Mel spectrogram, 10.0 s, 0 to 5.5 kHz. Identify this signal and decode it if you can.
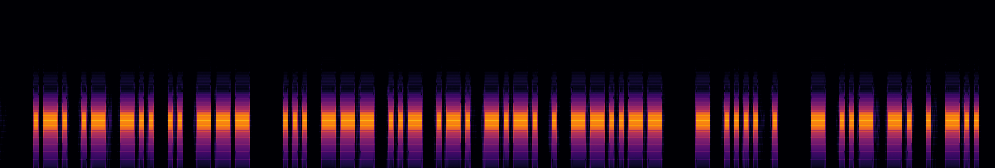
Morse code, heard as a keyed tone, about 25 wpm, 600 Hz. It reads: RADIO SOURCE, THE TUNED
